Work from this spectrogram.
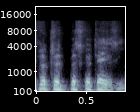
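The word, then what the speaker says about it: Biscotasing: It's either Biscotacine or Biscotacine. Biscotacine or Biscotacine. Your choice. Biscotazing. Sorry, what was that? Biscotazing. It is Biscotazine.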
